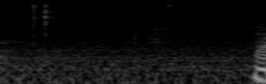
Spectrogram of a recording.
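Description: A couple of quick, faint clicks near the start and one more about a second later, from the computer being worked as a highlighted block of code is copied.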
